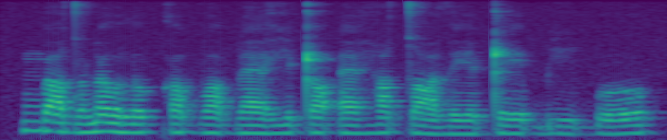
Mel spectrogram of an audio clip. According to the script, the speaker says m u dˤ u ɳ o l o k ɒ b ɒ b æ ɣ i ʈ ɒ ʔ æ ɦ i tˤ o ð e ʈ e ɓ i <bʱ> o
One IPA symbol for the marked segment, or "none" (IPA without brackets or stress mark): ɓ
